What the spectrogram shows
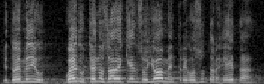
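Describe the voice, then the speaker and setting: A Colombian man preaching as a pastor, telling a story with acted-out dialogue and dropping to a hush for quoted voices. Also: very high-pitched, fairly quick. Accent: Colombian Spanish. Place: church. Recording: live church recording, long hall reverb.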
